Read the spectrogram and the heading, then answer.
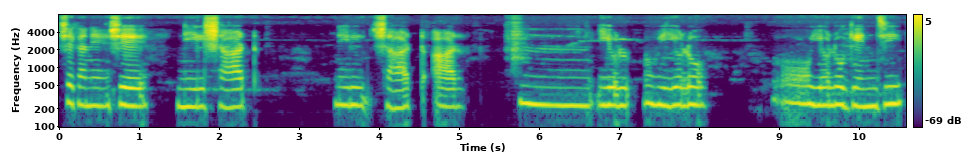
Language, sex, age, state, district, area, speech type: Bengali, female, 30-45, West Bengal, Cooch Behar, urban, spontaneous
